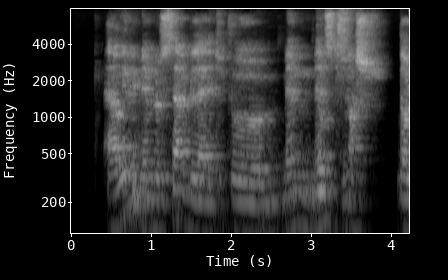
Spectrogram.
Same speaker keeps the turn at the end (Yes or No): Yes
